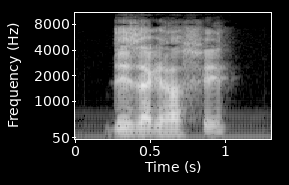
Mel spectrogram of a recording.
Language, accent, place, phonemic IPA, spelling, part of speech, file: French, France, Lyon, /de.za.ɡʁa.fe/, désagrafer, verb, LL-Q150 (fra)-désagrafer.wav
- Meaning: to unstaple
